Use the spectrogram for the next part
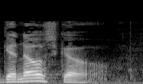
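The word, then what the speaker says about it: Ginosko (γινώσκω): And the word there, to come to know, is the Greek word ginosko. Looks like that in the Greek. That's G-I-N, long O-S-K, long O. Ginosko.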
